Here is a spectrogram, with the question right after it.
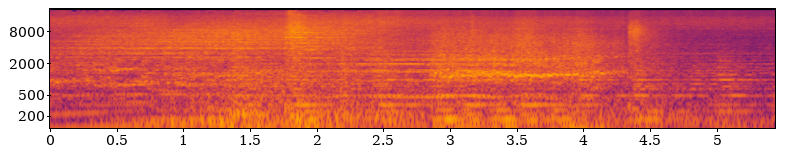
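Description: A sports car in Broken Sword 3 skids past with squealing tires over a steady engine drone, the screech swelling and fading across several seconds.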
